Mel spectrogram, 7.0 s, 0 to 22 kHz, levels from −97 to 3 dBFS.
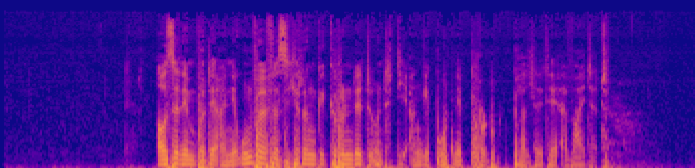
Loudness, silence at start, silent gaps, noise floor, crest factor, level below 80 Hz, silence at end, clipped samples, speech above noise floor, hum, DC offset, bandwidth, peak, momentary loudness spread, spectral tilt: -30 LUFS; 1.55 s; none; -69 dBFS; 20 dB; -38 dBFS; 0.85 s; under 0.1%; 41 dB; none; under 0.1%; 16 kHz; -8 dBFS; 13 LU; -5.5 dB/octave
